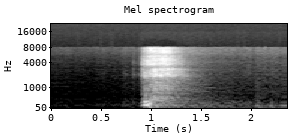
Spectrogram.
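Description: A man's single short sigh, about a second in, amid near silence.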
